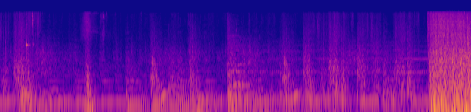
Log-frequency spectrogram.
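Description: Gunfire in the video game Biomutant aimed at an explosive barrel, a rapid string of sharp shots and thuds that ends in a loud, broad blast.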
